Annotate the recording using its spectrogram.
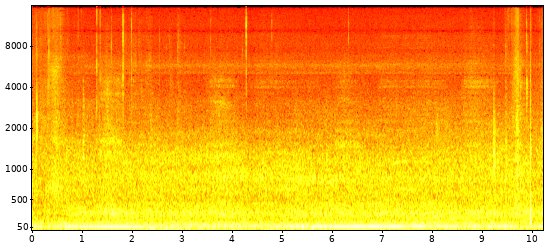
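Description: Low outdoor background rumble that swells and eases twice, with a few faint ticks.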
